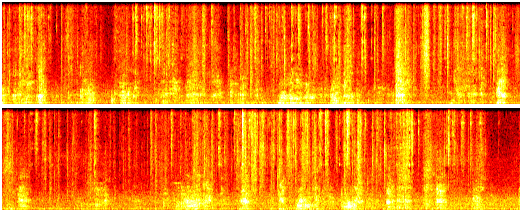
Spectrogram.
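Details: Two dogs, a Pitbull and a German Shepherd, playing and having fun together; rough bursts of growls, yips and scuffling noises come in quick irregular clusters throughout, with a faint voice now and then.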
